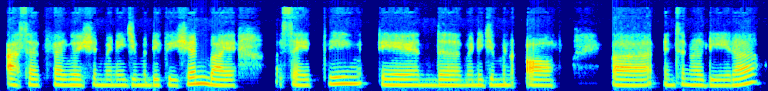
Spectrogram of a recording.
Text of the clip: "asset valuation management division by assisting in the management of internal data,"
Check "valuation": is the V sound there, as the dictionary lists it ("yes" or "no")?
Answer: no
